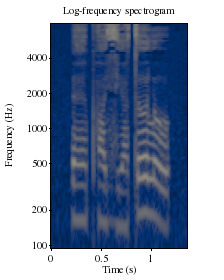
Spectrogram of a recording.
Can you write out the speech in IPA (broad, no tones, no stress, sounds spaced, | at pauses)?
ɛ̤ pʰ a̤ zʲ a̤ t ə l ɤ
